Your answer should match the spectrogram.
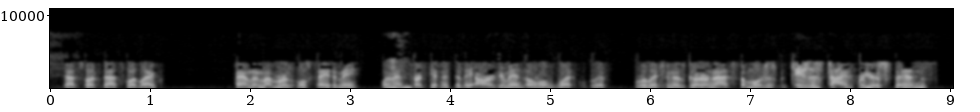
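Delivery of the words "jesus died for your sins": put-on very high, emphatic, preachy insistence. Retelling what family members say in religion arguments, mock-emphatic. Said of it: "they'll say it so emphatically".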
